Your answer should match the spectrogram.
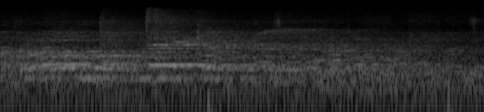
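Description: Men shouting in a hall, with a few sharp thuds in the first second, as at an MMA fight where corners and spectators yell during the bout.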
